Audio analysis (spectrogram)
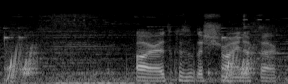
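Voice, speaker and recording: A woman with a lowish voice gives casual commentary as she streams a game. She thinks aloud conversationally while loud game music plays behind her. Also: level tone, a little slow. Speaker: game livestreamer.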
